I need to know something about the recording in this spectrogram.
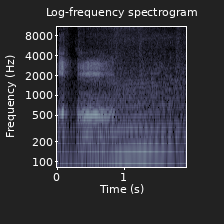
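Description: A car engine revs up, its whine climbing in pitch for a moment before settling into a steady, loud low drone that holds for the rest of the two seconds.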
